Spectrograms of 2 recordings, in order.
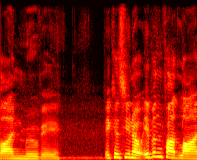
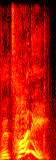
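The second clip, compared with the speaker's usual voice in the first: high, loud laughing shout; gleeful reveal; 11 semitones higher, 7 dB louder than usual. Retold or imitated. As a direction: blurt it out, delighted at the joke. Friend laughing, reveals the joke.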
